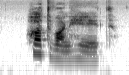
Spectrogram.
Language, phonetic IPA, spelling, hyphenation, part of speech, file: Hungarian, [ˈhɒtvɒnɦeːt], hatvanhét, hat‧van‧hét, numeral, Hu-hatvanhét.ogg
- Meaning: sixty-seven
